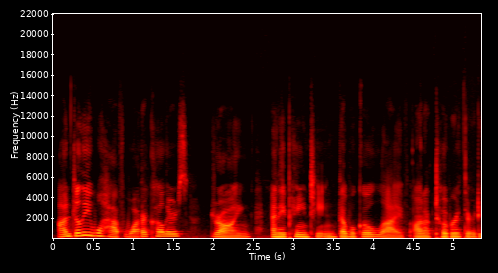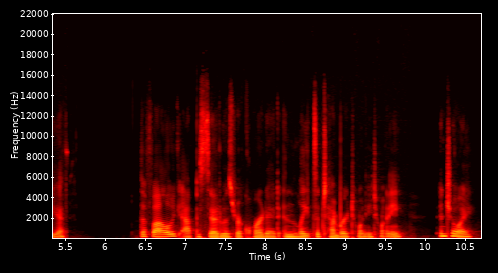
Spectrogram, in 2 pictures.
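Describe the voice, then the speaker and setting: A woman's voice: fairly low pitch, moderate pace, gravelly, darkish tone. A woman hosting an art podcast, reading a scripted intro and then chatting casually with short upbeat replies. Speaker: podcast host. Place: living room floor.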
